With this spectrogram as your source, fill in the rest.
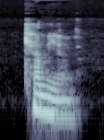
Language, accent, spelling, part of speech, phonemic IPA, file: English, Southern England, cameo, noun / verb, /ˈkæm.iː.əʊ/, LL-Q1860 (eng)-cameo.wav
- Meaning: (noun) 1. A piece of jewelry, etc., carved in relief 2. A single very brief appearance, especially by a prominent celebrity in a movie or song; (verb) To appear in a cameo role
